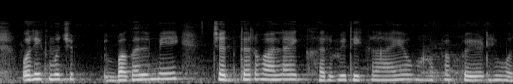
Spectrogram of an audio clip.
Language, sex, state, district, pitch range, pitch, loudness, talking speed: Hindi, female, Bihar, Madhepura, 200-230 Hz, 215 Hz, -19 LUFS, 220 wpm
